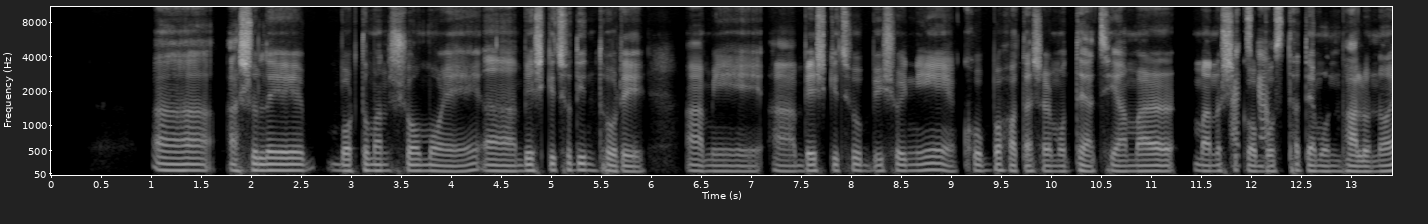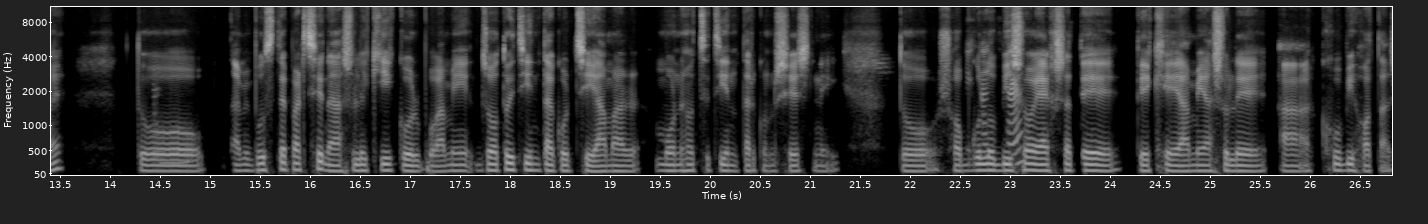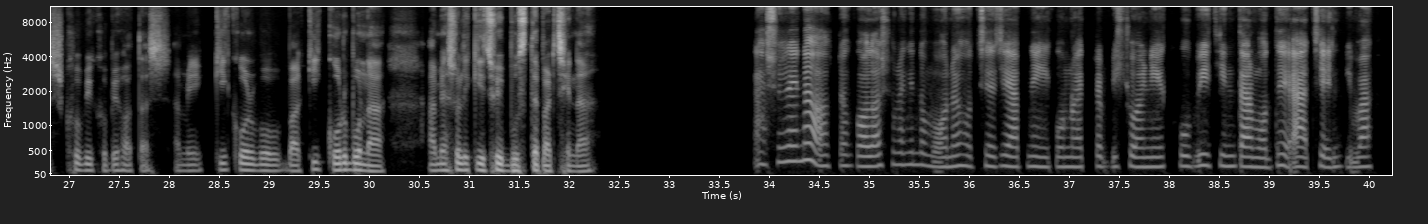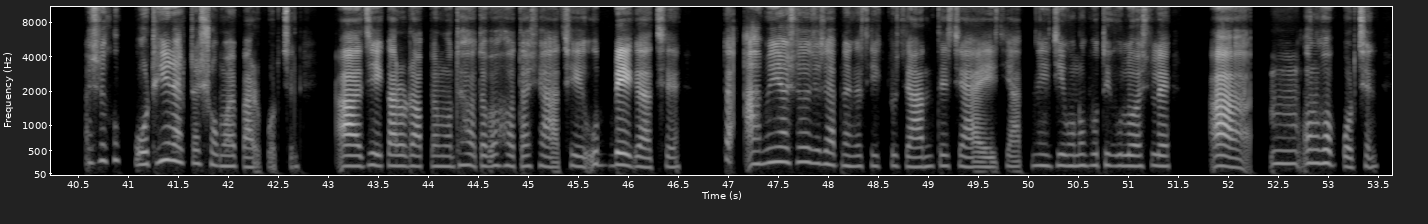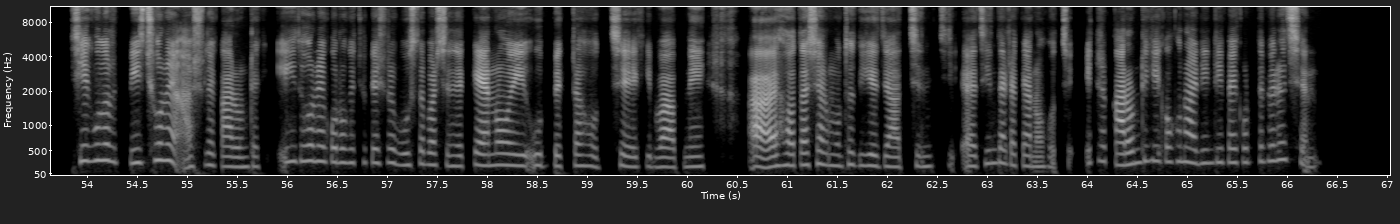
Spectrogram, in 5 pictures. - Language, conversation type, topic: Bengali, advice, বৈশ্বিক সংকট বা রাজনৈতিক পরিবর্তনে ভবিষ্যৎ নিয়ে আপনার উদ্বেগ কী?
- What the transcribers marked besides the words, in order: "খুব" said as "খুব্ব"; horn; in English: "identify"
